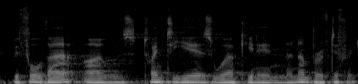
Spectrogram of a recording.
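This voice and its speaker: A man with a British accent and a very deep, low pitch speaks at a fairly quick pace, somewhat breathy, with fairly even intonation and audible room echo. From UK. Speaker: charity director. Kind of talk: panel discussion. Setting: stage with live audience.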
